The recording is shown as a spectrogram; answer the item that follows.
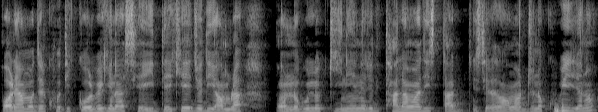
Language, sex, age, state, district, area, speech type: Bengali, male, 18-30, West Bengal, North 24 Parganas, urban, spontaneous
